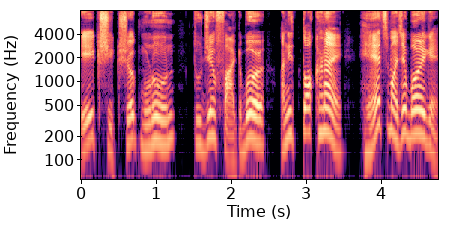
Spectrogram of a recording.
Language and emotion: Goan Konkani, happy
